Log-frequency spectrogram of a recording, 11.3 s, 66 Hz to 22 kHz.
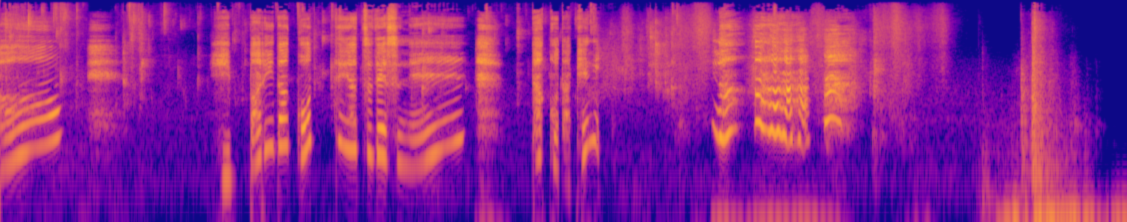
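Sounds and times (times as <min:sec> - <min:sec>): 
speech: 0:02.2 - 0:06.2, 0:07.1 - 0:08.5
door creaking with a high squeaky whine: 0:09.8 - 0:11.2.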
